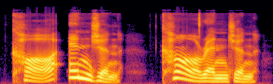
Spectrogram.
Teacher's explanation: Example, car sounds like car, but if the next word starts with a vowel, you may hear a linking R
